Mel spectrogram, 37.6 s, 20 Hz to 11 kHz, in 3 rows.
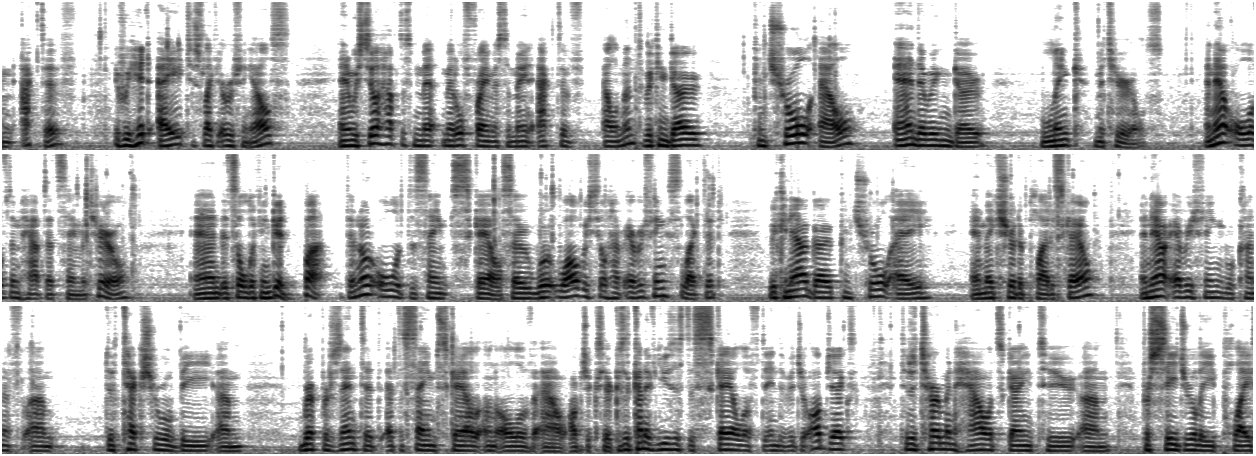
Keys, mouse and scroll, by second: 0.3 right click, 0.6-1.5 scroll down 2, 1.5 scroll down 1, 1.7 a, 2.9-4.8 scroll up 2, 4.8-5.6 scroll up 1, 5.6 scroll up 1, 5.8-6.5 scroll down 2, 6.5-7.3 scroll down 1, 7.3-8.1 scroll down 1, 8.1-9.8 scroll down 1, 9.8-10.6 scroll down 1, 10.6-11.1 scroll down 1, 11.1 ctrl+l, 11.9-12.3 scroll down 2, 12.3-13.1 middle drag, 13.1-13.6 scroll up 2, 13.6-14.0 shift+middle drag, 14.0-14.8 scroll up 2, 14.8-37.5 middle drag, 15.0 scroll down 1, 16.5-17.3 scroll up 1, 18.1 scroll down 1, 19.7 scroll up 1, 22.7 ctrl+a, 24.1-24.7 scroll up 1, 24.7 scroll down 1, 25.2 alt+a, 25.4 scroll down 1, 28.1 scroll up 1, 30.7-31.5 scroll down 1, 31.7-32.3 scroll up 1, 34.2-35.4 scroll up 1.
